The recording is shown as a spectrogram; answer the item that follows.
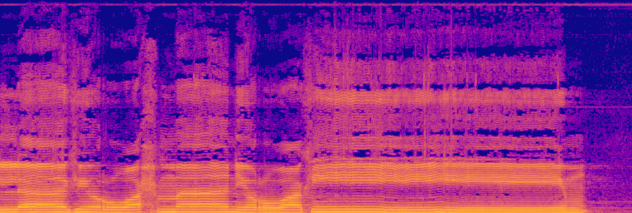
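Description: A man's voice chanting a long melodic phrase of Arabic devotional praise, with drawn-out held notes and ornamented turns, briefly broken twice, ending near the end.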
